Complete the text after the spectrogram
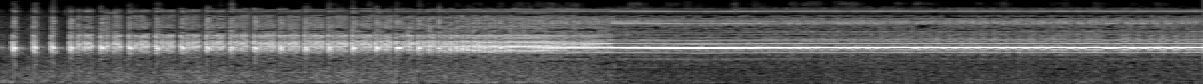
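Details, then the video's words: Cicadas in Chiapas, among its natural surroundings: a rapid series of sharp buzzy pulses speeds up and merges after about four seconds into a steady, loud, high-pitched drone that holds to the end. "el sonido de el canto de las chicharras"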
